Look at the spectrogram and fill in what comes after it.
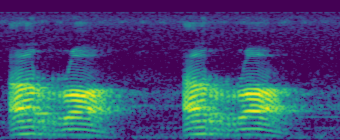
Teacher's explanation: Letak pada makhraj ra. Muka lidah di gusi yang timbul.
